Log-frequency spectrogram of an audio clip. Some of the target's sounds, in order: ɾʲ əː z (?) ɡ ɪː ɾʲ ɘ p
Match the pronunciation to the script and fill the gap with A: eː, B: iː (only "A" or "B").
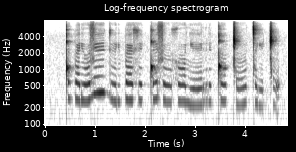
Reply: A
